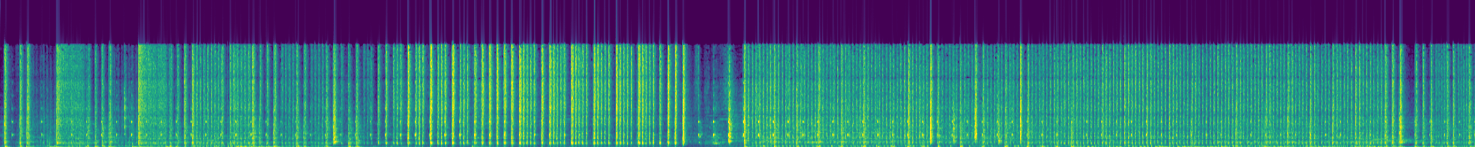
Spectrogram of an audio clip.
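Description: Marching drumline of snare drums and bass drums playing a drum feature: fast, dense snare strokes over low bass drum notes. The playing thins briefly about halfway through, then the full line comes back in.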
